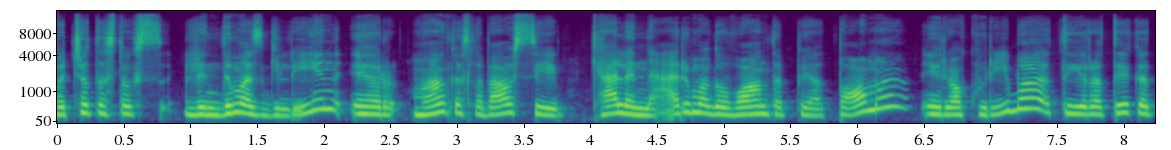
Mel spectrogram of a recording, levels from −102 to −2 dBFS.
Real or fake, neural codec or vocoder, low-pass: fake; autoencoder, 48 kHz, 128 numbers a frame, DAC-VAE, trained on Japanese speech; 14.4 kHz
